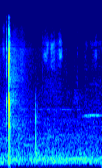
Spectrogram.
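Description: A sharp click as the cap comes off a whiteboard marker, then the faint scratch of the marker starting to write on the whiteboard.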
